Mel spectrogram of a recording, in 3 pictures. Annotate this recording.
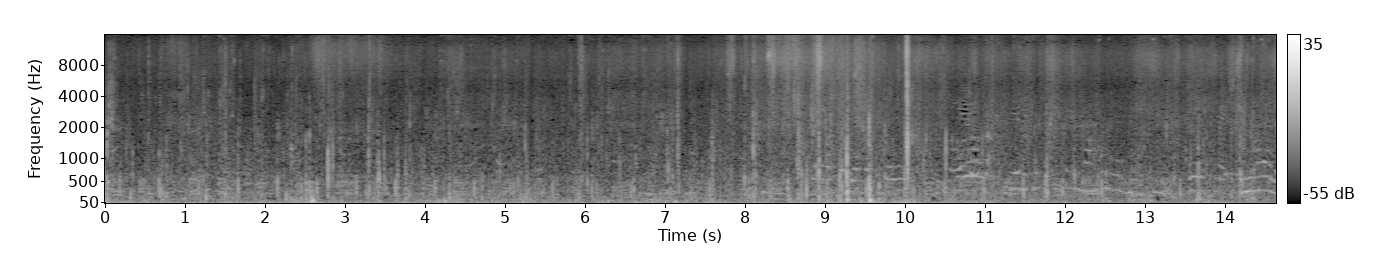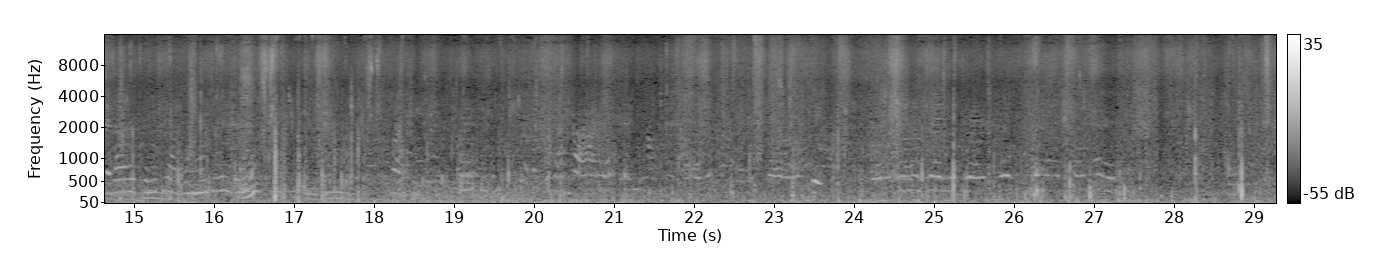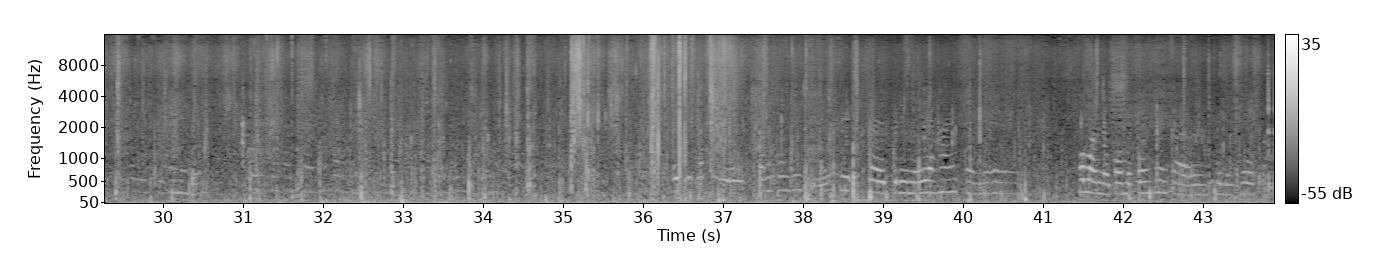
Quebrada La Vieja - Voces de caminantes con sus pasos
Grabación en la Quebrada La Vieja Bogotá - Colombia
Persecución a un caminante que reproduce música en altavoz.
Voces y pasos de caminantes en un bosque de eucaliptos a las 09:00 a.m.
Field recording from river La Vieja Bogotá - Colombia
Persuit to a pedestrian that reproduces music outloud.
Voices ans steps from pedestrians inside an eucalyptus forest at 09:00 a.m
outloud, bosque, naturaleza, pedestrians, colombia, altavoz, voces, people, paisaje-sonoro, field-recording, forest, nature, footprints, eucalipto, caminantes, personas, persuit, pasos, voices, persecucion, eucalyptus, bogota, music, musica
